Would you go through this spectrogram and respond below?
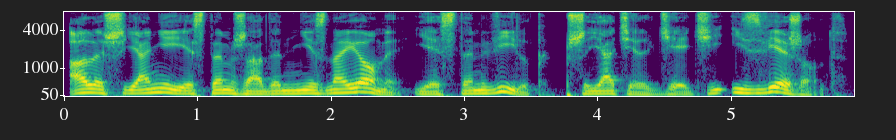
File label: narr; Szkola Koziolka; CyberMycha 2003 October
